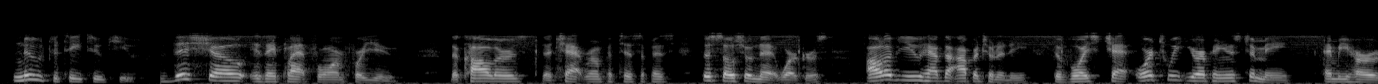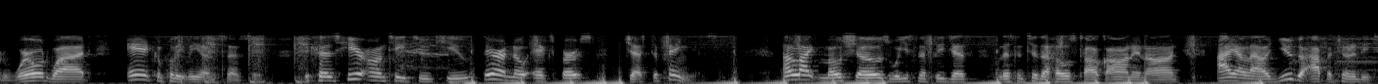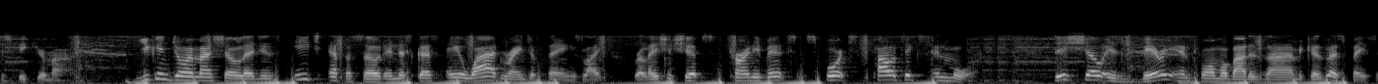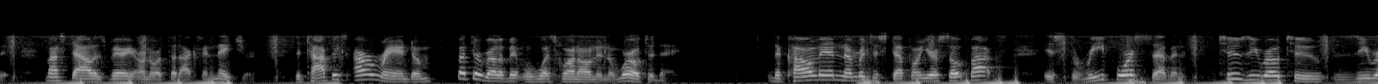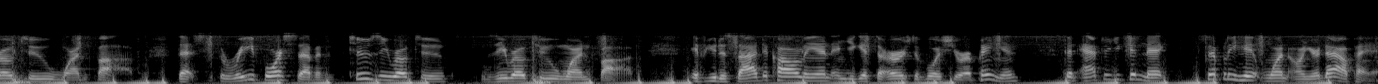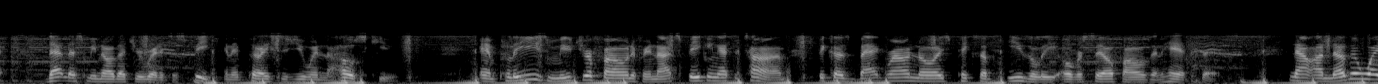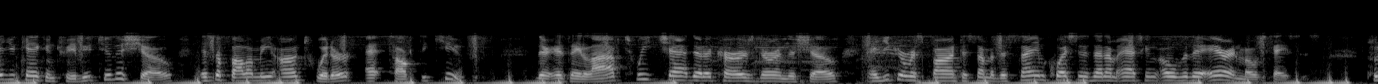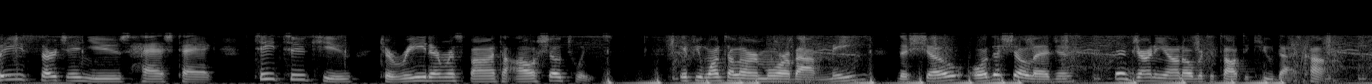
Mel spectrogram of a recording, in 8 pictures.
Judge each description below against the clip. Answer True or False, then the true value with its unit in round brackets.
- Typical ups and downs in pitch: False (6.6 semitones)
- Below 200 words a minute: True (160 wpm)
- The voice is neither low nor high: True (150 Hz)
